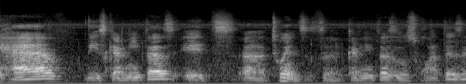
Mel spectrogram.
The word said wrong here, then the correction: cuates: How do you say twins again? – Yeah, cuates.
